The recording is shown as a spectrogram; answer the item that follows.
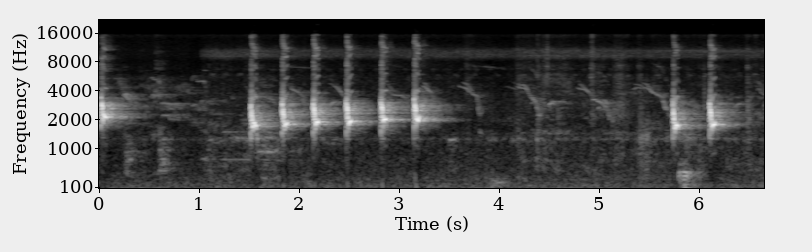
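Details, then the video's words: Yellow-vented bulbul calling other bulbuls: a burst of harsh, rasping chirps repeated about three per second, a quiet stretch with faint soft notes, then two more rasping calls. "Burung trucuk ini pandai memangil burung trucuk lain"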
